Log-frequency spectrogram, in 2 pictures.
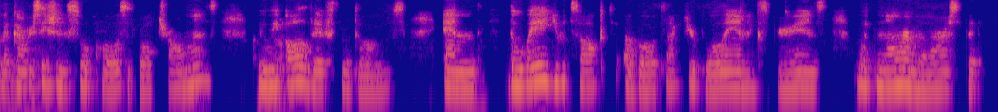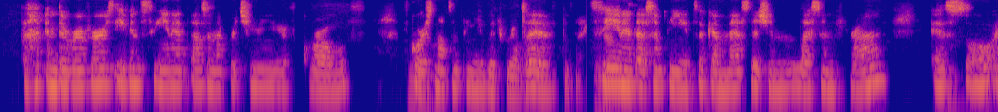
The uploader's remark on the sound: This episode was recorded over zoom. Please bear with us for the sound quality of this one!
